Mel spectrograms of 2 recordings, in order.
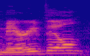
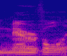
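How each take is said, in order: First: The name is said fully, syllable by syllable. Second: The name is said clipped and run together. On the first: This is how the name looks written. "it's written Maryville" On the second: This is how the locals say the name. "but it's enunciated Maryville"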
